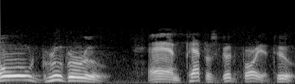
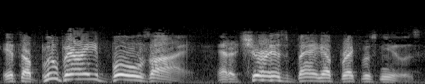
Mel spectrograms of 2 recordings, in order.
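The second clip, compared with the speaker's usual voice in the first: put-on peppy old-time cereal pitch; ad read; 4 semitones higher than usual. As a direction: sell it to the kids with pep.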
